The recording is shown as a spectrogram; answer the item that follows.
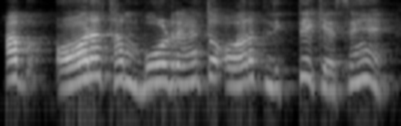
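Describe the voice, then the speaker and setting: A woman teaching a Hindi lesson to young children, sounding out syllables slowly and patiently, repeating each word with emphasis. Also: high-pitched, animated. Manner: addresses children directly, patient explaining. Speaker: primary school Hindi teacher.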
